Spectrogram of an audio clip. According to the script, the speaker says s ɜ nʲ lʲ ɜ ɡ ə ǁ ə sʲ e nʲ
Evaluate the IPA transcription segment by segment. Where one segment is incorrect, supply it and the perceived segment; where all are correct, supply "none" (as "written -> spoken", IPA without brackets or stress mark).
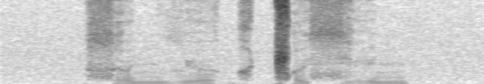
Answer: none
